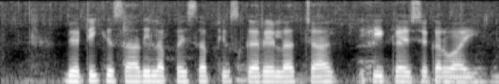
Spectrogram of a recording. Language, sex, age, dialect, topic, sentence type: Magahi, male, 60-100, Central/Standard, banking, question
